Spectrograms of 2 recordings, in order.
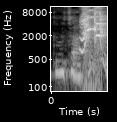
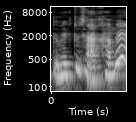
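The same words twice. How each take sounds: First: তুমি চা খাবে? said in a high squeaky parrot pitch; parrot-voice prompt. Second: Said in the usual way. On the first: Shown as a demonstration. Owner teaching her parrot the phrase, high squeak. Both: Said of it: "মনে আছে?".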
